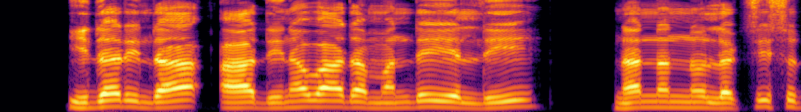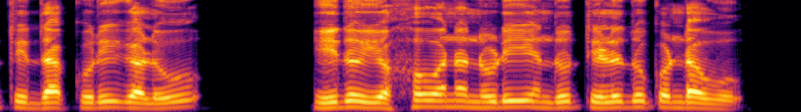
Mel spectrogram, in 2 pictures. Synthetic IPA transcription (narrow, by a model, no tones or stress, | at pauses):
id̪ɐɾind̪ɐaːd̪inɐʋaːd̪ɐmɐnd̪ɛjɐlːi | nɐnːɐnːulɐkʂisut̪ːid̪ːɐkuɾiɡɐɭu | id̪ujɔhɔːʋɐnɐnuɽije̞nd̪ut̪iɭid̪ukɔɳɖɐʋu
